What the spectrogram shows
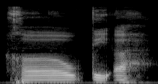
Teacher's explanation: Ketika membaca kha-nya dipanjangkan 2 harakat karena dihukumi mad tabi'i.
